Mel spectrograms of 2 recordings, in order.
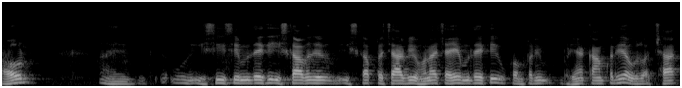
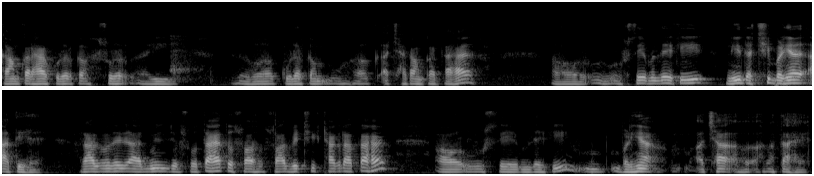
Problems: constant background noise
